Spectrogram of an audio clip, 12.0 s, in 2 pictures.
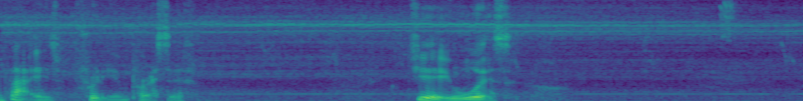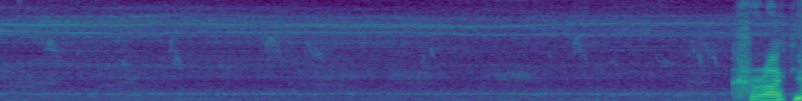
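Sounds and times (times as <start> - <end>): faint outdoor background: 0.0 - 12.0
bird chirps: 4.8 - 11.6.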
